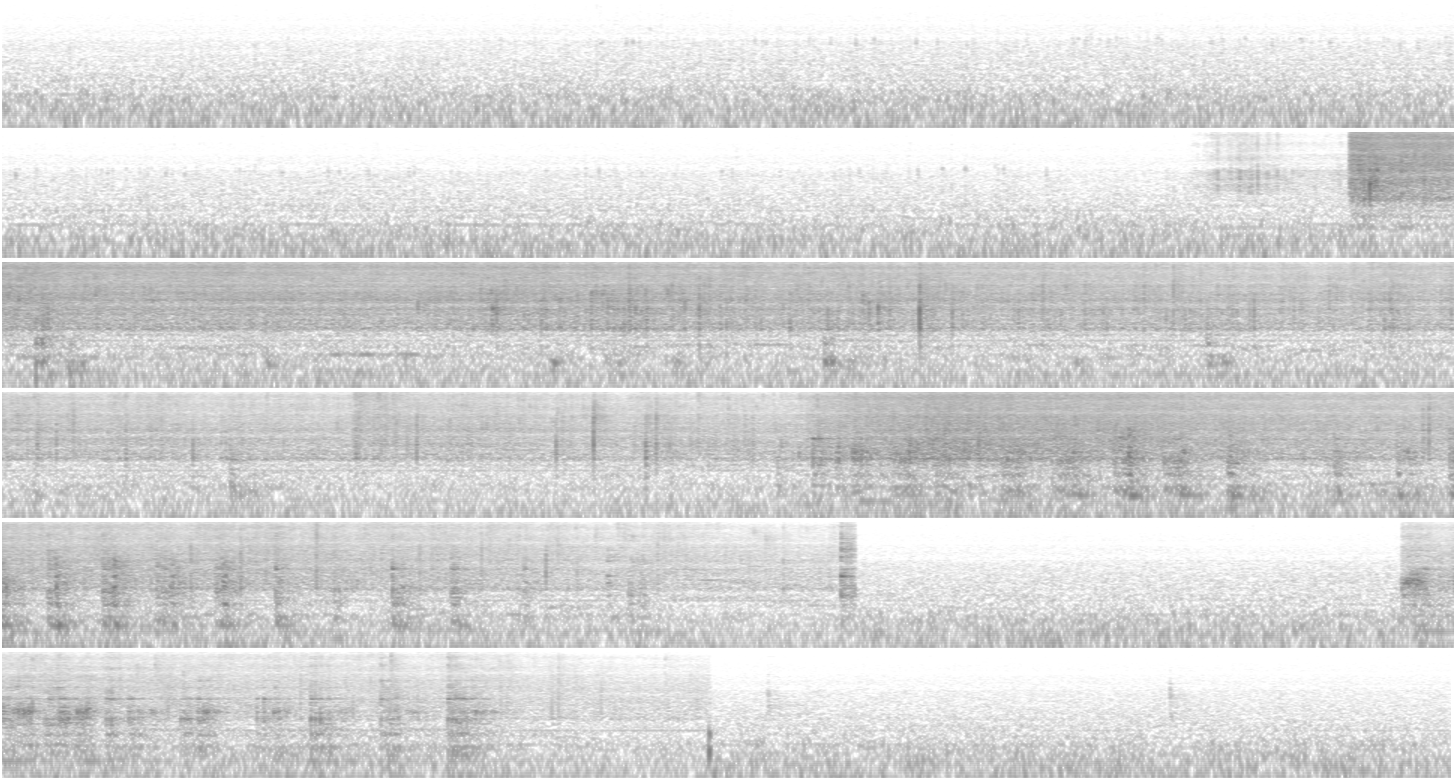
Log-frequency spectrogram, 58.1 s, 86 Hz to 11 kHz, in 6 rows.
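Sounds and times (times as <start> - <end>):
onions sizzling in hot oil: 17.7 - 44.4, 48.0 - 53.2
spatula scraping in pan: 33.4 - 44.4, 48.1 - 52.2.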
